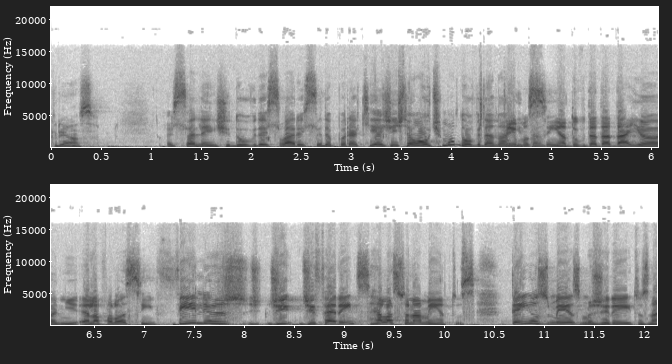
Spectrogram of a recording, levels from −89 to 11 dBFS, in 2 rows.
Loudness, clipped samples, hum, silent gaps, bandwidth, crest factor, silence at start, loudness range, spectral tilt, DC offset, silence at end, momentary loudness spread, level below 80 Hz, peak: -16 LUFS; under 0.1%; none; none; 19 kHz; 12 dB; 0 s; 3 LU; -2.5 dB/octave; under 0.1%; 0 s; 6 LU; -30 dBFS; -4 dBFS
